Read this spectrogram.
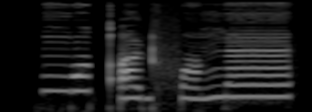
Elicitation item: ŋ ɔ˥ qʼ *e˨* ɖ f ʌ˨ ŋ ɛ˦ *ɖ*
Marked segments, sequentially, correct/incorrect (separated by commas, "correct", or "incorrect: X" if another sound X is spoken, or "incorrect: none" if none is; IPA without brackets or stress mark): correct, incorrect: none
